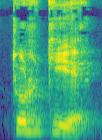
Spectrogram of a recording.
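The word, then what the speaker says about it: Türkiye: We're meant to pronounce it Turkiye.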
